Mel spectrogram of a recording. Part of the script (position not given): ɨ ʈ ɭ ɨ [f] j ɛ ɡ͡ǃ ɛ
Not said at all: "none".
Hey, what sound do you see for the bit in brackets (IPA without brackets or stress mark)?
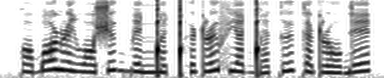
f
